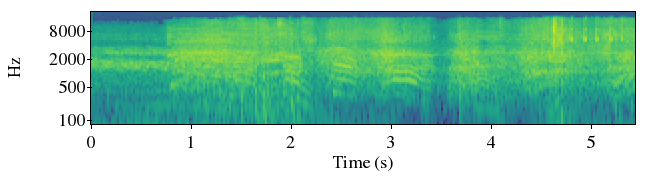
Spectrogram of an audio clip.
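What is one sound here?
A creature lets out shrill, wavering shrieks close by.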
